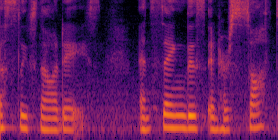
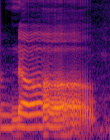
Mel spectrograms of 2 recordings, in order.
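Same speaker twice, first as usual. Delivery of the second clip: ordinary delivery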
